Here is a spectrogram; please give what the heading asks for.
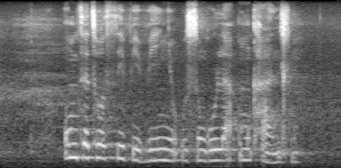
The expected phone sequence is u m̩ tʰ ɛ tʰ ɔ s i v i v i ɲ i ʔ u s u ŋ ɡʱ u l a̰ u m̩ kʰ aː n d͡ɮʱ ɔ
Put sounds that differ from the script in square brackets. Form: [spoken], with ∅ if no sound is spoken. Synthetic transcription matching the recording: u m̩ tʰ ɛ tʰ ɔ s i v i v i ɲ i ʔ u s u ŋ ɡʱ u l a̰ u m̩ kʰ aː n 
